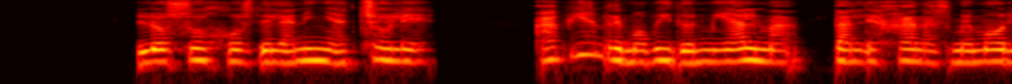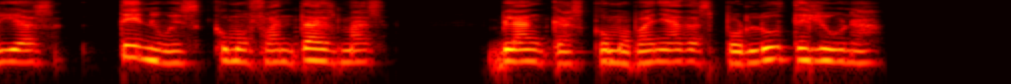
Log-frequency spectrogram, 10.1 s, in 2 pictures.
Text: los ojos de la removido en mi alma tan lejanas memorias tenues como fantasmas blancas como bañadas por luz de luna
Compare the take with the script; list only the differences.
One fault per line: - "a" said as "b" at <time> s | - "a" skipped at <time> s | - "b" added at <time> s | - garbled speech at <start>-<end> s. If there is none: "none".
- "niña chole habían" added at 1.5 s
